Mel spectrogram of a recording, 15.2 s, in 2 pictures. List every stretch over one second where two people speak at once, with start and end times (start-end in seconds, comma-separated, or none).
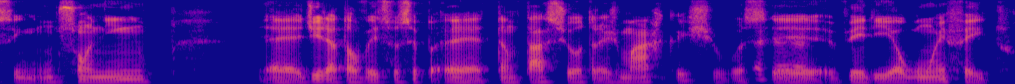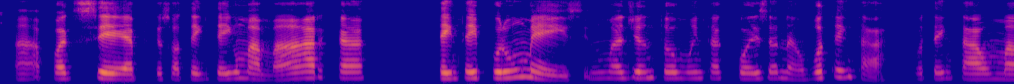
none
